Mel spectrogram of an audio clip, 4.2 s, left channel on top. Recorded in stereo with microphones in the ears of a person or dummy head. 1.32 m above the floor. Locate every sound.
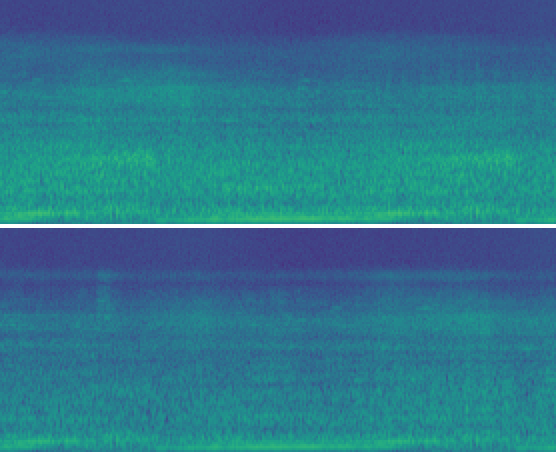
0.0 s a motorcycle: 40° left (ahead or behind)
